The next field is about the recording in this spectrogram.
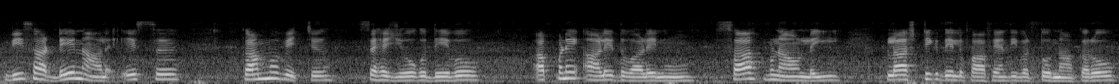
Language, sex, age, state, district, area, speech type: Punjabi, female, 30-45, Punjab, Muktsar, urban, spontaneous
